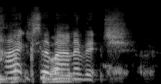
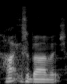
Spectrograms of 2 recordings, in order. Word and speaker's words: Haksabanovic: Haksabanovic. Haksabanovic. I'll say that 3 times. Haksabanovic.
